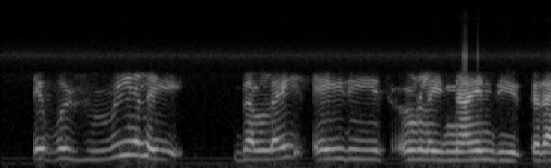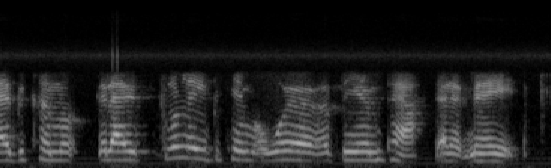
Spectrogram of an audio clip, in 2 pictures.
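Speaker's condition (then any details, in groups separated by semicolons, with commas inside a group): Cerebral palsy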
